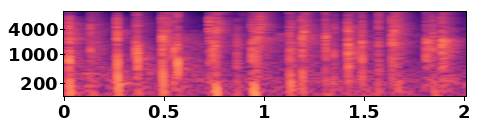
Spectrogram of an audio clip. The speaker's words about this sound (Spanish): Pero está bien, si llegaron hasta aquí. ¡Un aplauso!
